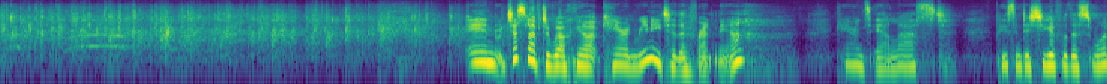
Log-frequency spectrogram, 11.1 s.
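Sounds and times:
congregation applauding a speaker during a Mother's Day church service: 0.0 - 5.0
speech: 4.7 - 7.7, 8.4 - 11.0.

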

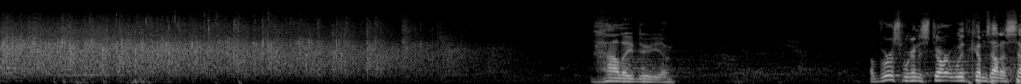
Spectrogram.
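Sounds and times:
audience applauding: 0.0 - 5.2
speech: 6.0 - 6.8, 8.7 - 10.1.

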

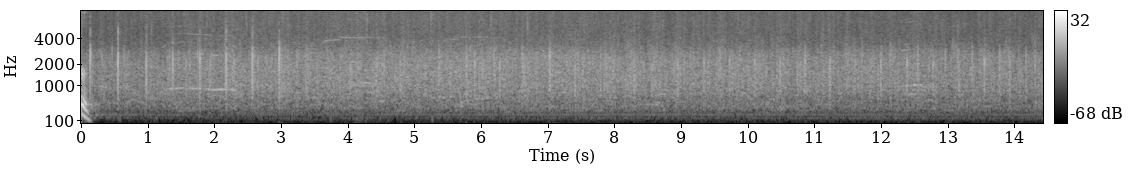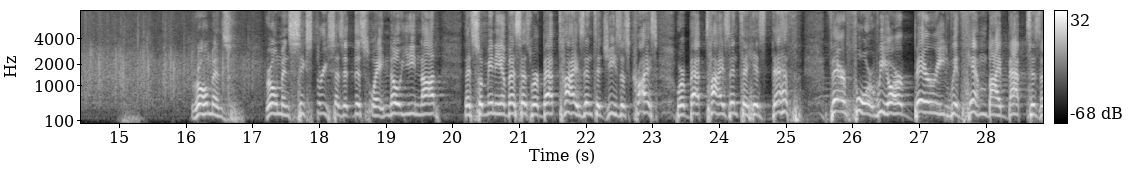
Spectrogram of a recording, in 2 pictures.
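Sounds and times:
speech: 0.0 - 0.3, 16.1 - 28.8
audience clapping hands to the Lord: 0.0 - 18.2.

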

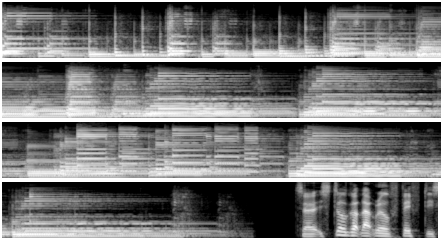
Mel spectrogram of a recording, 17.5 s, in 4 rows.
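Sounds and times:
electric guitar played through an echo unit: 0.0 - 15.7
speech: 16.2 - 17.5.

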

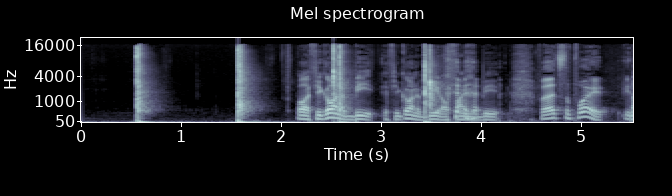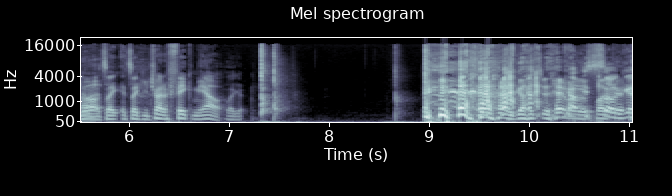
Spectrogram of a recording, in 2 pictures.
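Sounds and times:
hand clap: 0.5 - 0.9, 1.5 - 2.8, 3.4 - 3.7, 7.3 - 7.7
speech: 2.1 - 7.2, 9.0 - 11.0
laughter: 8.9 - 11.0.

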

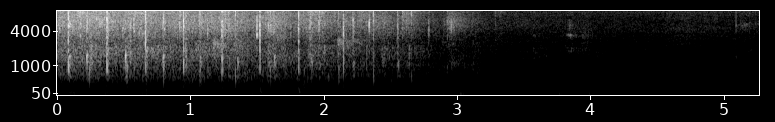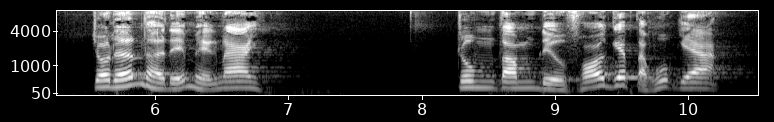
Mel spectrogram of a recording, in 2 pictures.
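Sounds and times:
audience round of applause: 0.0 - 3.2
speech: 5.5 - 6.9, 8.3 - 10.3.

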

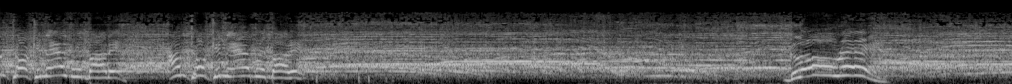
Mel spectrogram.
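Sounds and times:
crowd shouting and cheering: 0.0 - 10.1.

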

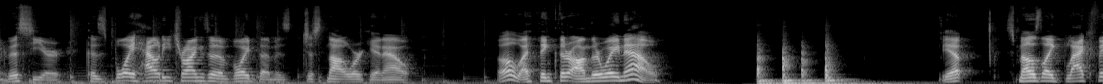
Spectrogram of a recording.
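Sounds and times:
speech: 0.1 - 4.2, 5.0 - 6.7, 9.4 - 11.0
heavy knocks on a door: 7.6 - 9.1.

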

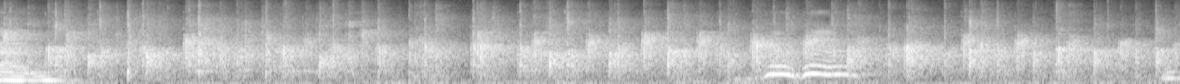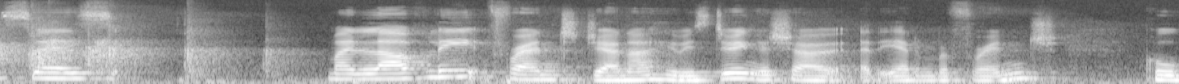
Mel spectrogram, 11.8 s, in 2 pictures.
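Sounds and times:
audience applause welcoming a guest onto a live Edinburgh show: 0.0 - 7.4
speech: 6.1 - 6.6, 7.6 - 11.7.

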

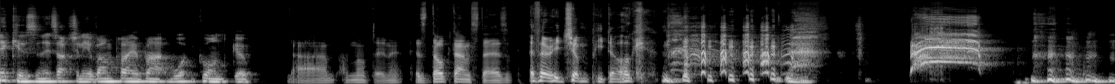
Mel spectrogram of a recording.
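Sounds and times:
speech: 0.0 - 9.2, 10.3 - 11.1
laughter: 6.5 - 8.3, 10.2 - 11.1
loud human scream: 9.1 - 10.2.

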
